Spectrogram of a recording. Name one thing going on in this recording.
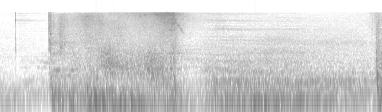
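A loud magical whoosh roars and rumbles.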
